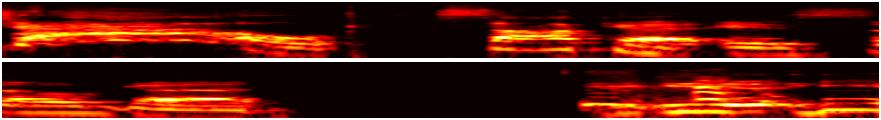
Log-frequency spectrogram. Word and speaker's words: Zhao: they did that for the kid keeps calling him the wrong name admiral joe it's zhao saka is so good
